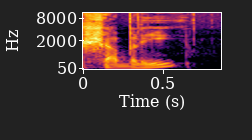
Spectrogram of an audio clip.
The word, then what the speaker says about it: Chablis: V nejsevernější části nalezneme region Chablis, vyslovuj Chablis. Ten má ostatně geograficky blíže Champagne, vyslovuj Champagne, než k Burgundsku. Od prvních burgundských vinohradů jsou ty ze Chablis vzdálené více jak 100 kilometrů.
